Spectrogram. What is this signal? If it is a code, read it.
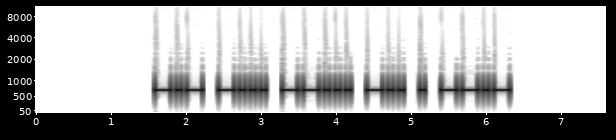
Morse code, heard as a keyed tone, about 17 wpm, 700 Hz. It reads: KB7DEQ
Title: USA Call Signs - 6 Characters - Repeated 2x - 17wpm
